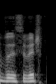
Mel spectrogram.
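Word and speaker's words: Vučević: Vucevic, or however you pronounce his name, Trey Young. That would be cool. – Vucevic. Nikola Vucevic, fight on.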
